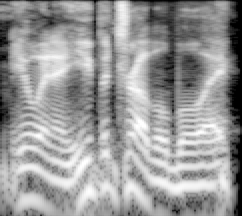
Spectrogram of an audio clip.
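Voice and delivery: low, quick Southern sheriff drawl. Retold or imitated. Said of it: "What's that from again?".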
